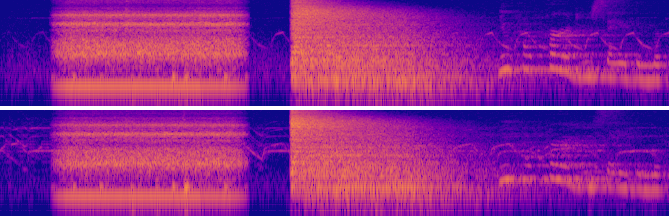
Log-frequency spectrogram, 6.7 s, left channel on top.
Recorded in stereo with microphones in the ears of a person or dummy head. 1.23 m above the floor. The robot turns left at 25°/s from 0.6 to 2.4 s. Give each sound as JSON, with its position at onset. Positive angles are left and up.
{"t": 2.9, "sound": "a door slam", "side_deg": -50, "distance_m": 2.0}
{"t": 5.0, "sound": "a woman speaking", "side_deg": 45, "distance_m": 0.8}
